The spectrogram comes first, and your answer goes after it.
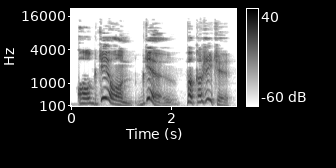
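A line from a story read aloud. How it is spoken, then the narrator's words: Exclaimed. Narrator (Russian): воскликнул Штрик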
